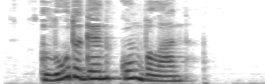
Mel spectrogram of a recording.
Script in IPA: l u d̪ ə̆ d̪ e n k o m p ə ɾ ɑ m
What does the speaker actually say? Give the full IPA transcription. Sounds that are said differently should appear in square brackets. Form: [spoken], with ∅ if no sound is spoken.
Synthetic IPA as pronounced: l u d̪ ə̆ d̪ e n k o m [b] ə [l] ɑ [n]

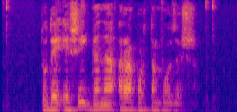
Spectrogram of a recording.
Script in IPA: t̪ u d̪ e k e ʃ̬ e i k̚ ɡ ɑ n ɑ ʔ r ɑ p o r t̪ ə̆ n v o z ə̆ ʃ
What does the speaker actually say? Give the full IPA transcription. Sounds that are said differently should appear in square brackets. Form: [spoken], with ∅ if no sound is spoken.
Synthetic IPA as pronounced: t̪ u d̪ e [ʔ] e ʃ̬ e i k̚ ɡ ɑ n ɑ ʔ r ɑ p o r t̪ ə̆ [m] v o z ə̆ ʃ

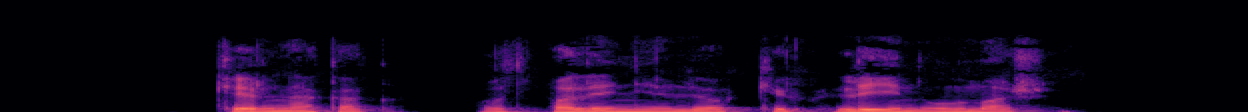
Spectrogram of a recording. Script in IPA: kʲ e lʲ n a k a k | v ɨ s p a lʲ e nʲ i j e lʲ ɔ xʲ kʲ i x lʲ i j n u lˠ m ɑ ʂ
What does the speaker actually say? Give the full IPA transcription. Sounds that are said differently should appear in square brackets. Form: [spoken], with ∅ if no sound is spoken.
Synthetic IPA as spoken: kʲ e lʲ n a k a k | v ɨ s p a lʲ e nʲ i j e lʲ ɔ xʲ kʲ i x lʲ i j n u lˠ m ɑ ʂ

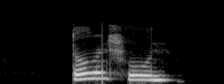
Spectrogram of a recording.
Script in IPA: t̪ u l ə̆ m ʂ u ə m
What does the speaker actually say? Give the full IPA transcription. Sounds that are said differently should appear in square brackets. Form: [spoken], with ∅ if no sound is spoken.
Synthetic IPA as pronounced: t̪ [o] l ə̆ [n] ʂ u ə [n]

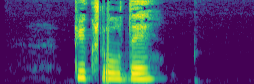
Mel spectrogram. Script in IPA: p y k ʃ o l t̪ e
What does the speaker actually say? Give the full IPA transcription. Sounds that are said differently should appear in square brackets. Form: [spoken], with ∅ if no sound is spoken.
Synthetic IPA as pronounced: p y k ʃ [u] l [d̪] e

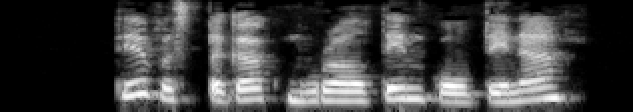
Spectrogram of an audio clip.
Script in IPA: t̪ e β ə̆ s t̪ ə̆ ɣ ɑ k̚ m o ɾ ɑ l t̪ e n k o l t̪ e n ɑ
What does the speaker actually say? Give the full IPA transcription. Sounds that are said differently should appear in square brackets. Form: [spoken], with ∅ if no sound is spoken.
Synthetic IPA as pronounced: t̪ e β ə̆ s t̪ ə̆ ɣ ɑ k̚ m [u] ɾ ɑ l t̪ e n k o l t̪ e n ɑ

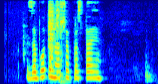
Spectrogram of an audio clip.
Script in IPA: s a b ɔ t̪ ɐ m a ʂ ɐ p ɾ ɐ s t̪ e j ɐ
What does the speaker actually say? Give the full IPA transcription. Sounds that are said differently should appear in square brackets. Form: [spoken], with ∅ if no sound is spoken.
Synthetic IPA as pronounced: [z] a b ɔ t̪ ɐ [n] a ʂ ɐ p ɾ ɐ s t̪ [a] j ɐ

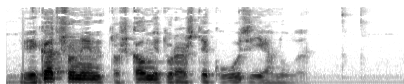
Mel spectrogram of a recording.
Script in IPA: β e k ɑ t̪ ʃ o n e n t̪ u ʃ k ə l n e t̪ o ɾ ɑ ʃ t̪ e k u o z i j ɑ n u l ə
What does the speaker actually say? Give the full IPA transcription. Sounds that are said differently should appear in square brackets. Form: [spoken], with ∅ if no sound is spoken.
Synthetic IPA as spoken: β e k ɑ t̪ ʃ o n e [m] t̪ [o] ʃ k [ɑ] l [m] e t̪ [u] ɾ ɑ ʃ t̪ e k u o z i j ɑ n u l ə

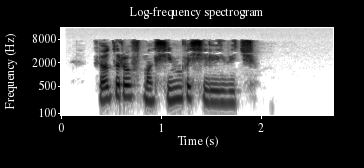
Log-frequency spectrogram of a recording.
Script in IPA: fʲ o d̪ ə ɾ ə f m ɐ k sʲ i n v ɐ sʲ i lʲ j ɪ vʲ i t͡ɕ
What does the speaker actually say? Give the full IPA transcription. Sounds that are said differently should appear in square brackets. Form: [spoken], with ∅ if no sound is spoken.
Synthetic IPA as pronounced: fʲ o d̪ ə ɾ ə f m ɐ k sʲ i [m] v ɐ sʲ i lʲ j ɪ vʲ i t͡ɕ

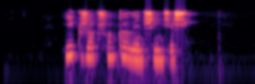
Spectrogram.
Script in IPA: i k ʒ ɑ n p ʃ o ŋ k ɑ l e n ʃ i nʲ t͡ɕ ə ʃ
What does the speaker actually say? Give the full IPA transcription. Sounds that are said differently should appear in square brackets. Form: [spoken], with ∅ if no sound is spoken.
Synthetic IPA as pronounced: i k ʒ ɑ [∅] p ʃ o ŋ k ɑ l e n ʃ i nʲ t͡ɕ ə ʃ

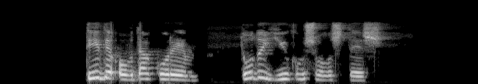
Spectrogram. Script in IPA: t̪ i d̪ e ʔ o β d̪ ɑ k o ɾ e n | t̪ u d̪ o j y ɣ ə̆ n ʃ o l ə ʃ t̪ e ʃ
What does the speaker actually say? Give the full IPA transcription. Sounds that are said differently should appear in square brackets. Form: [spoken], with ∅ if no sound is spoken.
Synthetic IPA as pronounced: t̪ i d̪ e ʔ o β d̪ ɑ k o ɾ e [m] | t̪ u d̪ o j y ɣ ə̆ [m] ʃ o l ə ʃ t̪ e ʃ

